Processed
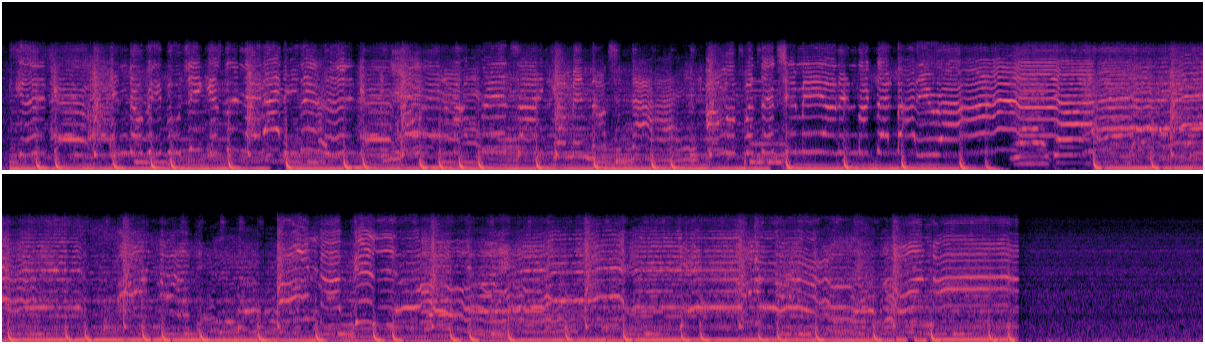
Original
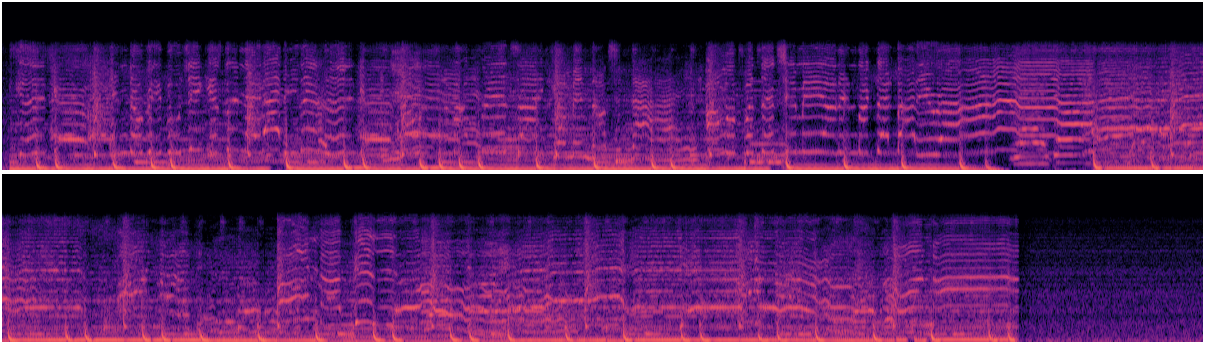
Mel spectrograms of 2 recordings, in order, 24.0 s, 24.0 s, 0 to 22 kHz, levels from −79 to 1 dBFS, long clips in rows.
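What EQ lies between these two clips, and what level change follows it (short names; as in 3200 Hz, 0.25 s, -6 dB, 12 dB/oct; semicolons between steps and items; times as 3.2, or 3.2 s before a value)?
bell 3300 Hz +8.5 dB 2 oct; -1.5 dB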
